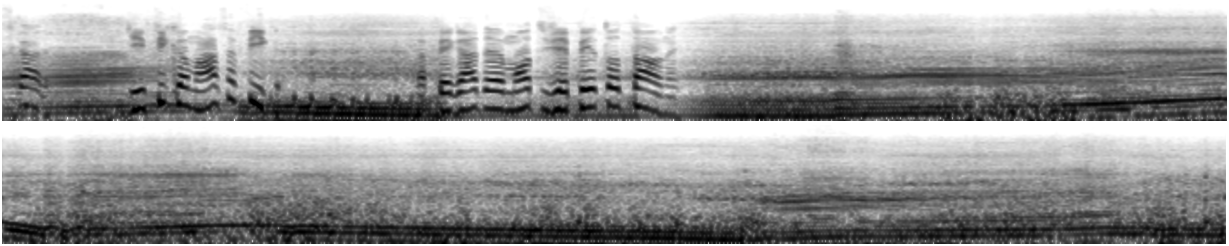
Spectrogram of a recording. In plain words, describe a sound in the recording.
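A motorcycle engine hums steadily and rises and falls in pitch as it revs.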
